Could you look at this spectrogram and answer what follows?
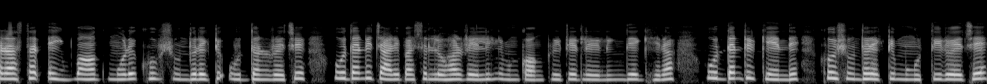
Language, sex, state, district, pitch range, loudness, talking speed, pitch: Bengali, female, Jharkhand, Jamtara, 230-260 Hz, -18 LUFS, 150 wpm, 240 Hz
